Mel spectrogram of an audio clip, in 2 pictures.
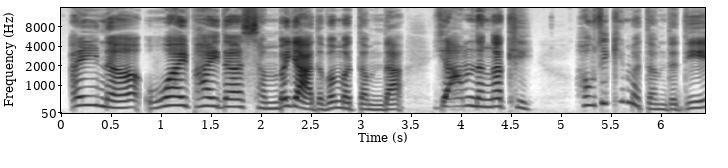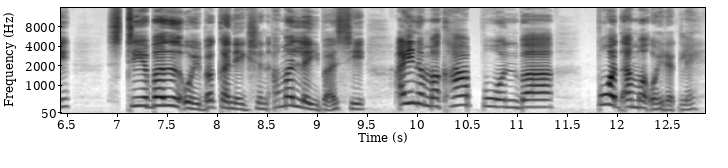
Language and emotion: Manipuri, surprised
